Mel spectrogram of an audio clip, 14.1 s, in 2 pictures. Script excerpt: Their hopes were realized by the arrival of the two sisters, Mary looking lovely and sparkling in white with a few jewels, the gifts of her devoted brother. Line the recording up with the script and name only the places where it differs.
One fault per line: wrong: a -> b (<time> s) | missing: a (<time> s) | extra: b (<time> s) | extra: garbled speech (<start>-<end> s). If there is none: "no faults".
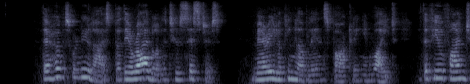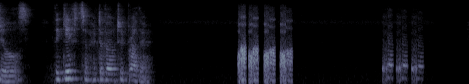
extra: fine (6.7 s)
